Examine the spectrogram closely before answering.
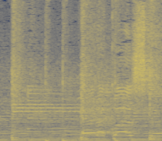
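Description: Background music: a song with a sung melody over a steady drum beat.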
